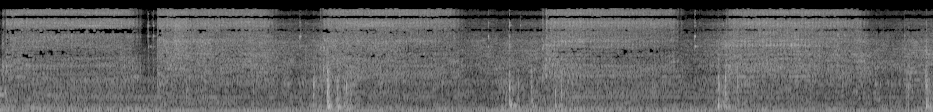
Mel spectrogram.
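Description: Motorcycle drum-brake shoes having their friction lining ground on a motor-driven abrasive grinding wheel: a steady, harsh grinding hiss over the motor's hum. About every three seconds the grinding drops briefly and sharp metal clicks sound as a shoe is taken off the fixture and the next one set on.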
